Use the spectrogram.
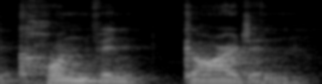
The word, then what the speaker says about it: Covent Garden: convent, and then the Covent Garden. And now the N is silent and invisible.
